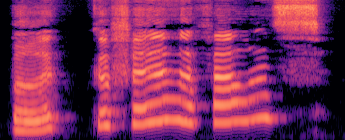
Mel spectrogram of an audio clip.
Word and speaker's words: Bucephalus: At age 12, he proved his equestrian skill to everyone when he tamed, Bucephalus? – 5 stars. Just absolutely perfect pronunciation.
